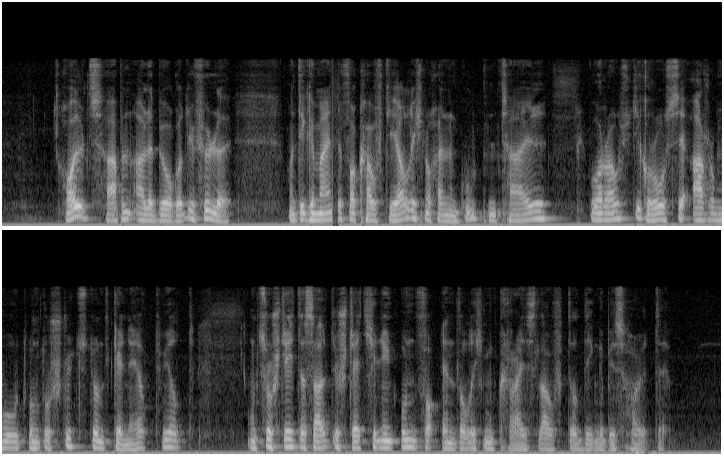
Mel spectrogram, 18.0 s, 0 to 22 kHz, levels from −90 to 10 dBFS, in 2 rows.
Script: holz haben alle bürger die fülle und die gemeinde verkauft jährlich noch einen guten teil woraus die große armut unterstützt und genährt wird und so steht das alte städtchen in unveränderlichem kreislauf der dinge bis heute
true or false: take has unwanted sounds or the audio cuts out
true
